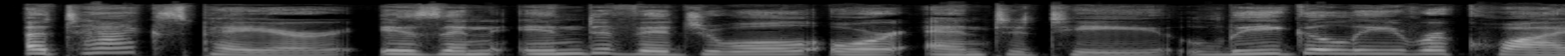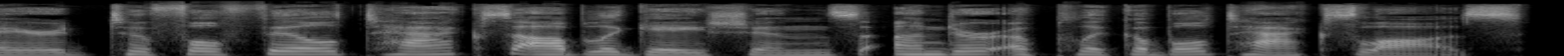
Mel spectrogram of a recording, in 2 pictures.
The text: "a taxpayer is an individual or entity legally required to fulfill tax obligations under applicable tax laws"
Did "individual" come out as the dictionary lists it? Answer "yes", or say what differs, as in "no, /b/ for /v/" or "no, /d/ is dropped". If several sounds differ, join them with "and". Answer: yes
